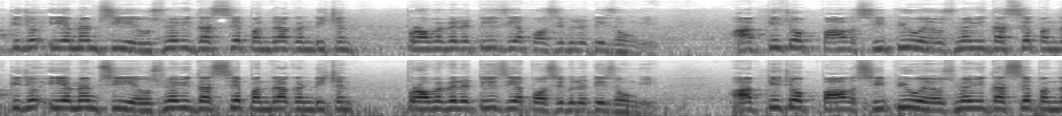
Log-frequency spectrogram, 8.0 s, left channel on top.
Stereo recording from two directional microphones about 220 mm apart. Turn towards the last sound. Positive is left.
turn(degrees=-40)  # may be behind; listen again after turning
